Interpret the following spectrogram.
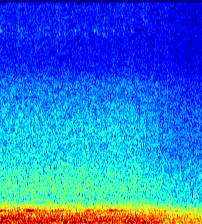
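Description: Ocean surf breaking, a steady rush of waves, with faint held music notes underneath.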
